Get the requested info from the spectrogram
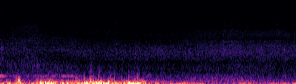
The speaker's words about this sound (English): Taking some more ocean, guys.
